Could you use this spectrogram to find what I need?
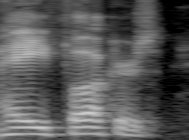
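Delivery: ordinary talk, nothing marked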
